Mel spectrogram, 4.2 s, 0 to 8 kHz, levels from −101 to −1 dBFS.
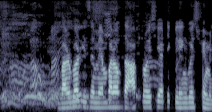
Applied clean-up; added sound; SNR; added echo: classical method spectral subtraction.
